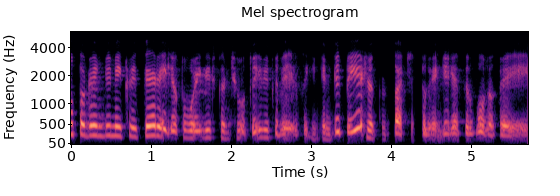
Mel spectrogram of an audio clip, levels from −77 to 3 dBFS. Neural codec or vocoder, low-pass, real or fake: autoencoder, 22.05 kHz, a latent of 192 numbers a frame, VITS, trained on one speaker; 5.4 kHz; fake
